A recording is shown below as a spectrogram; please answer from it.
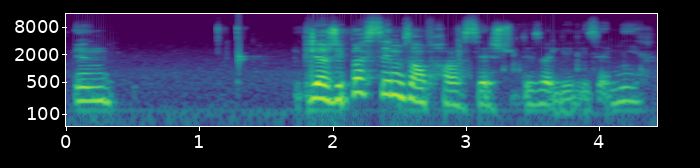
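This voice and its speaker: Speaking at a normal pace with lively intonation, this woman has a warm, mid-range voice and a Quebec French accent. She's a gamer commenting casually on her play, laughing readily and treating viewers as friends, with a faint hiss or hum from her built-in computer mic.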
